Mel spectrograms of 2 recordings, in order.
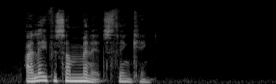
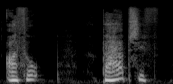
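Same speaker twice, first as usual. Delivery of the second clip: faltering; 8 semitones higher, 4 dB louder than usual. A narrator's reading. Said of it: "her voice faltered".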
